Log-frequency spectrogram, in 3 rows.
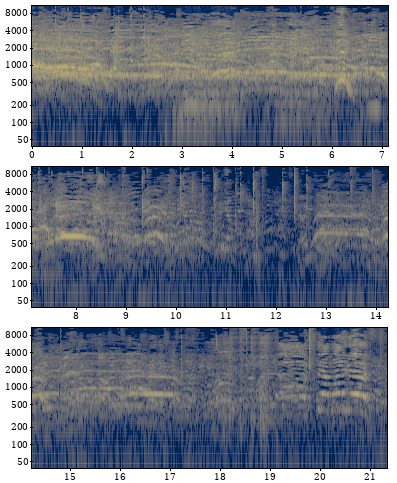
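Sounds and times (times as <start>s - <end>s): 
large live concert audience screaming and cheering: 0.0s - 9.9s, 12.8s - 17.4s.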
